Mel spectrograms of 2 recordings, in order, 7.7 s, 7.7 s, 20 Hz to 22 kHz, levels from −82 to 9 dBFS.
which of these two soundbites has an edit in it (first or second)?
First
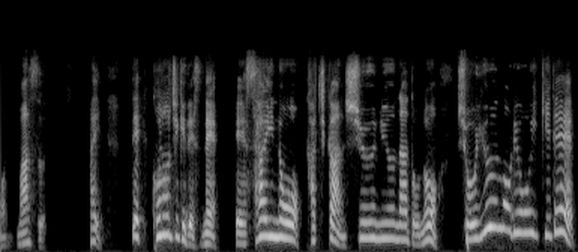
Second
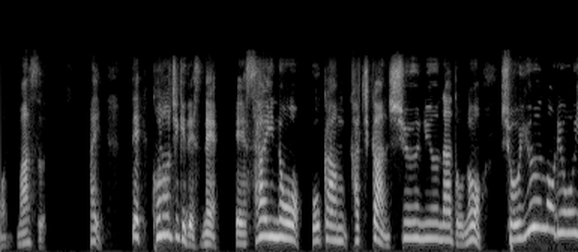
first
